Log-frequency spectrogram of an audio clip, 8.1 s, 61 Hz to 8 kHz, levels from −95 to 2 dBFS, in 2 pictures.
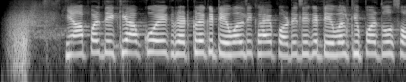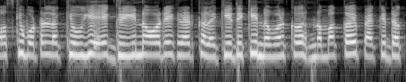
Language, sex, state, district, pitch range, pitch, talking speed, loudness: Hindi, female, Bihar, Sitamarhi, 310-335 Hz, 320 Hz, 290 wpm, -13 LUFS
